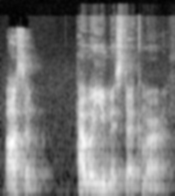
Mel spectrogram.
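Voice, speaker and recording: A man's voice: medium pitch, fast, a bit bright. A man hosting a talk show, reading a formal introduction and then asking interview questions in an upbeat way. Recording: roomy echo.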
